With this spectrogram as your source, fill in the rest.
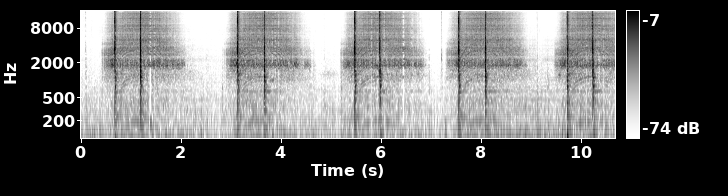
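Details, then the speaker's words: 1985 Philips VR6462 VHS deck, old idler spring refitted: whirring bursts every 2.5 seconds with two sharp clicks and spring twang; idler keeps trying but won't engage, spring confirmed seated, cause unknown. "But, uh, yeah, you can see it's trying to work. You see the spring there making the twanging noise as well."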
